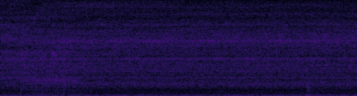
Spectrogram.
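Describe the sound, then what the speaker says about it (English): Steam heating hissing steadily in a quiet room, a faint constant airy rush with a low hum beneath, unbroken and even throughout with no voices. "just enjoy the sound of my steam heat as"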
